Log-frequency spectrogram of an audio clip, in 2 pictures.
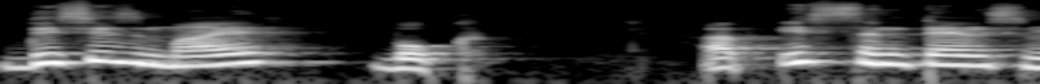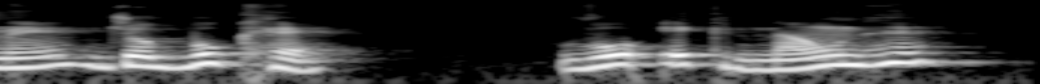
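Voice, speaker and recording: A teacher giving an exam-prep English grammar lesson in Hindi, slowing down to read out English word pairs and example sentences, recorded as a close-mic voice-over. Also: mid-range voice, a little mellow.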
